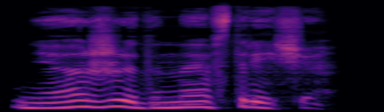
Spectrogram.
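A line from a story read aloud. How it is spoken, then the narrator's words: Smirking grunt. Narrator (Russian): хмыкнул он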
